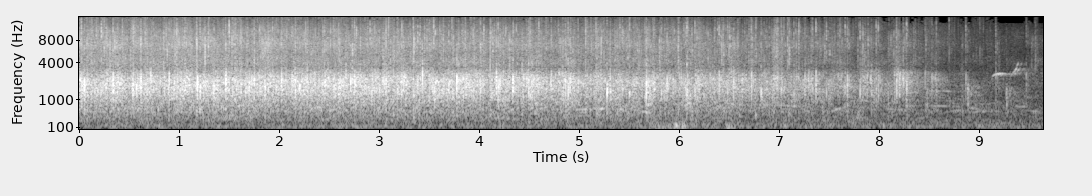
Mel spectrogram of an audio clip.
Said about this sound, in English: Let's give our kids a hand clap.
